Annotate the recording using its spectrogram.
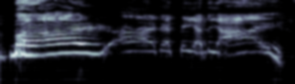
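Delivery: high, loud hammed-up cry of pain; overdramatic wail. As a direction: shriek as if hit, wildly overacting. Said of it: "I overact a little bit".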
